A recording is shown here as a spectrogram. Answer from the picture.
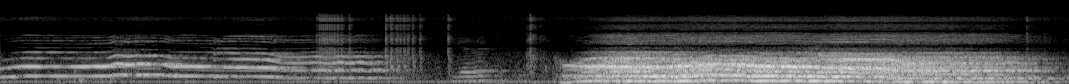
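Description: A single voice sings a short phrase of a nigun melody, then about four seconds in a roomful of voices sings together, loud and full, breaking off just before the end.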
